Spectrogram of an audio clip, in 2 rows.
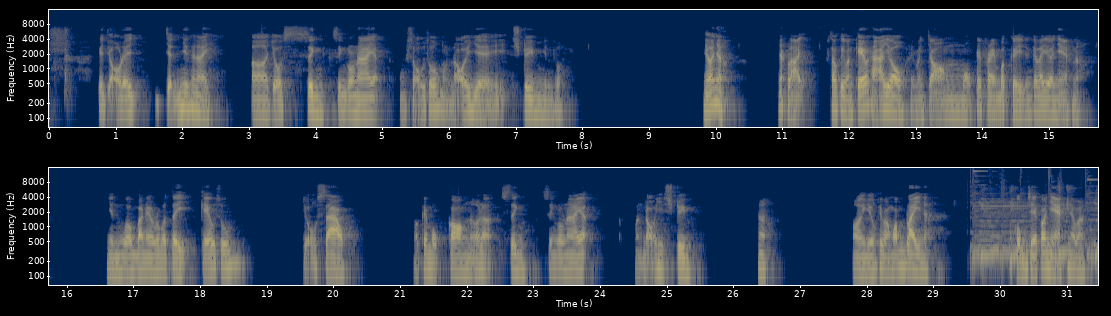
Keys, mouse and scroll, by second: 5.6 click, 7.8 click, 9.9 click, 11.4 click, 15.5 click, 18.2 click, 24.4 click, 25.8 click, 27.7 click, 29.1 click, 29.2 click.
